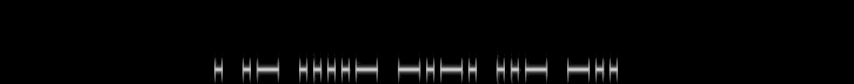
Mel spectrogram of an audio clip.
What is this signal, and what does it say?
Morse code, heard as a keyed tone, about 17 wpm, 700 Hz. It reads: EA4CUD
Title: DXCC-100 Call Signs - 6 Characters - Repeated 2x - 17wpm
